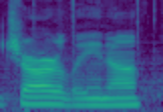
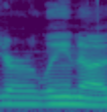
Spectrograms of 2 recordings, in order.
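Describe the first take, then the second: First: The name begins with a J sound. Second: The name begins with a Y sound. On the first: The speaker calls it right. "They actually pronounce the J" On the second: The speaker calls it wrong. "I keep saying Yarlina"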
